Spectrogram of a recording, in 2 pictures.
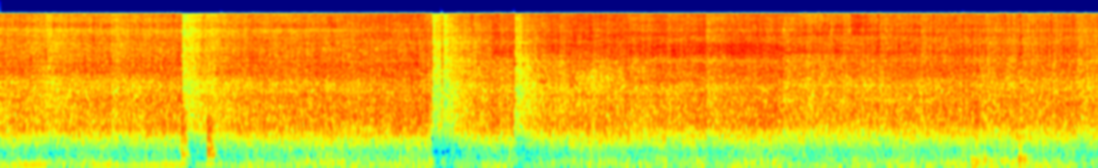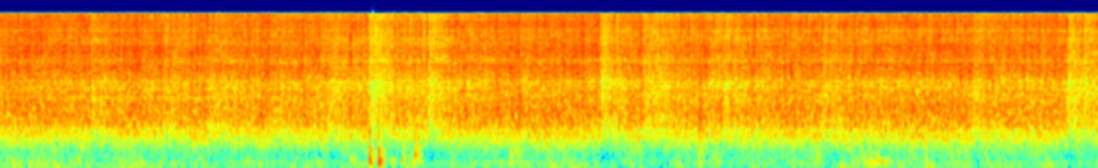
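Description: Food frying in a hot pan: a steady sizzling hiss, broken by a few short knocks.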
